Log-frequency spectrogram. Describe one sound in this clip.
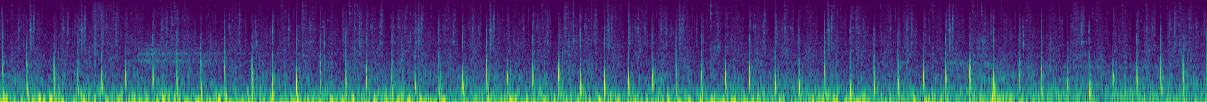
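Quick footsteps thud and shuffle on a hard floor.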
